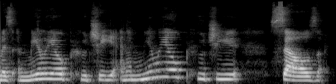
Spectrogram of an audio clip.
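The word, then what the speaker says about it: Emilio: Next, we have the designer brand Amelo Pooie, spelled E-M-I-L-I-O space P-U-C-C-I.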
